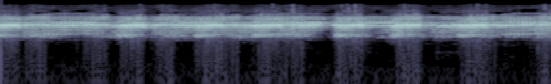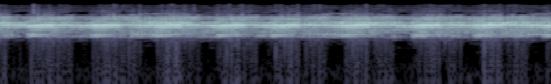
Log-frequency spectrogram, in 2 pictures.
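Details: Frogs at night croak in a fast, uneven rhythm, roughly two pulses a second, layered over a constant shrill trilling chorus.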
